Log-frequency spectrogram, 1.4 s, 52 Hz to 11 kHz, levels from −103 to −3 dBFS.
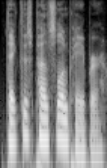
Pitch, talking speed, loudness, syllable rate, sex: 105 Hz, 210 wpm, -19 LUFS, 5.6 syllables/s, male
